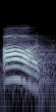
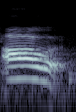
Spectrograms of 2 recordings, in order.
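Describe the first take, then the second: First: The word is said as one syllable, ar. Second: The word is said as two syllables, ow-er. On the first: The speaker calls it right. "इसको आर बोलते हैं" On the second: The speaker calls it wrong. "आवर भी नहीं बोलते हैं"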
